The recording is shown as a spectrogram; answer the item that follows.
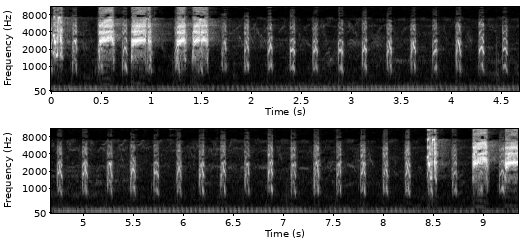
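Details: Black francolin voice: loud rasping double bursts at the start and end frame a long, even train of short, dry ticking notes, with a constant low electrical hum beneath.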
